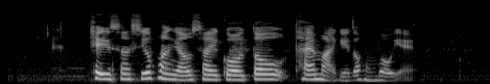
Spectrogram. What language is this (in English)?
Cantonese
